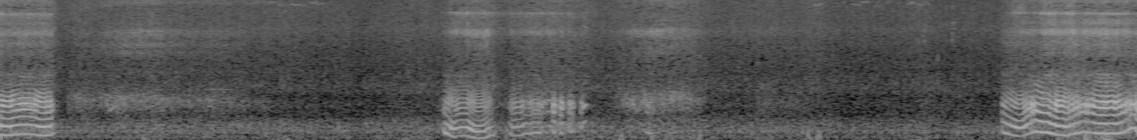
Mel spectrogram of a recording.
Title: My dog lucky snoring LOL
